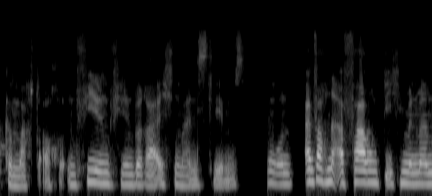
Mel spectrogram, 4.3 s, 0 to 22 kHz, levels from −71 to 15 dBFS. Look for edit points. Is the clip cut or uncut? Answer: cut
